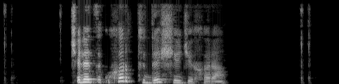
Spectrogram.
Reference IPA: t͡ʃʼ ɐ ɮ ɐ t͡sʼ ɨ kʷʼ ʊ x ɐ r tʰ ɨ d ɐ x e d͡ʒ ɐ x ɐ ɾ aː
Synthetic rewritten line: t͡ʃʼ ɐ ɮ ɐ t͡sʼ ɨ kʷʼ ʊ x ɐ r tʰ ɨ d ɐ ʃ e d͡ʒ ɐ x ɐ ɾ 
